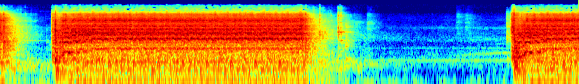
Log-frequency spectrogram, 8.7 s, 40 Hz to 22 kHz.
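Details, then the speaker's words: 1977 Datsun B210 after cleaning fuel and ignition systems, first start attempt; two long bursts of fast, even cranking with a pause between, turning over steadily but not yet catching. "oh it smells hey it sounds like it's going to start"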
